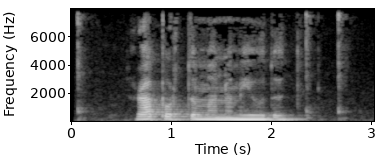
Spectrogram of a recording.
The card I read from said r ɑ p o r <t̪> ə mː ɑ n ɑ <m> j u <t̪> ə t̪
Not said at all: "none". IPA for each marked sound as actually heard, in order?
t̪, m, d̪

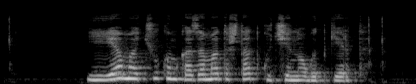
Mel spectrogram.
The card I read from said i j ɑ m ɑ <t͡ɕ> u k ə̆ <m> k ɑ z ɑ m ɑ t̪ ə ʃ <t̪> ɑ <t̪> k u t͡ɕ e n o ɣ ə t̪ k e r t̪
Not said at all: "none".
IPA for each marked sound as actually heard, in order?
t͡ɕ, m, t̪, t̪

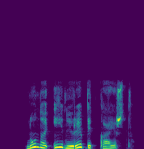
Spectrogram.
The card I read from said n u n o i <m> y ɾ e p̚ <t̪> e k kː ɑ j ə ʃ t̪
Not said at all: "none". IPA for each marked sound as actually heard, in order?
n, d̪

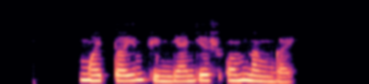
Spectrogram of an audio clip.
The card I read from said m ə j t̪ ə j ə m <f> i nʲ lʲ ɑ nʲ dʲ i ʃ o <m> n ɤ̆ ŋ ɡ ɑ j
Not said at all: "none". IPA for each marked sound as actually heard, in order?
f, m

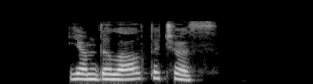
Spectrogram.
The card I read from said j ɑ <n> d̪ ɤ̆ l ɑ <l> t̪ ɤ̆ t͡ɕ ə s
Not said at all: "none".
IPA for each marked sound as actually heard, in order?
m, l

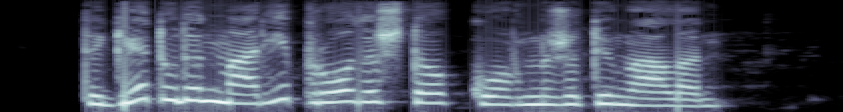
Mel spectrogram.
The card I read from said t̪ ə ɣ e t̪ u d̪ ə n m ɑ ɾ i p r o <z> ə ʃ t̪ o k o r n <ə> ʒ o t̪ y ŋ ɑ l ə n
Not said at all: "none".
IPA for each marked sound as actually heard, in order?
z, ə

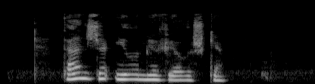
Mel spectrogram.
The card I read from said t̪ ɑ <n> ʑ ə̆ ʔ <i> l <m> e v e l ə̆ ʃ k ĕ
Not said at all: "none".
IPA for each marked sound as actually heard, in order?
n, i, m

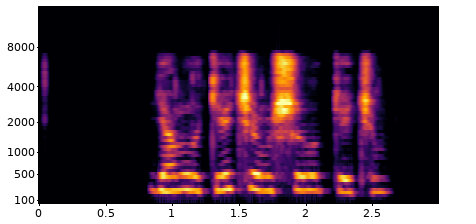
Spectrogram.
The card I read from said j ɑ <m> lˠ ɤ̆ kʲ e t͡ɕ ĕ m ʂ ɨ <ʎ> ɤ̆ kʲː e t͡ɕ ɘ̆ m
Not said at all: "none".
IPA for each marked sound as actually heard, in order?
m, l

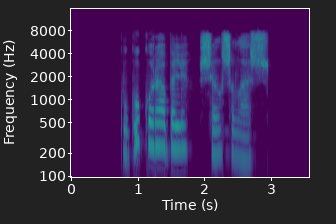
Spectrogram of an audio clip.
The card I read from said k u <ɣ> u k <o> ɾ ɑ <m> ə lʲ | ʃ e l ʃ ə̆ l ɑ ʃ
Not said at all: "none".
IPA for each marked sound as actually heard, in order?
ɣ, o, b

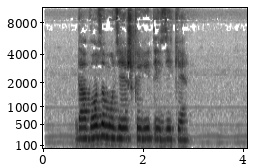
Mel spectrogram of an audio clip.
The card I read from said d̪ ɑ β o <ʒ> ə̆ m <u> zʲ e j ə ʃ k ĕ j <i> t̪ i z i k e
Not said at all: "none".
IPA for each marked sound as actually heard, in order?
z, u, y

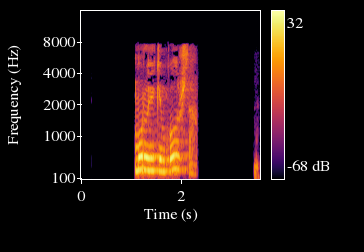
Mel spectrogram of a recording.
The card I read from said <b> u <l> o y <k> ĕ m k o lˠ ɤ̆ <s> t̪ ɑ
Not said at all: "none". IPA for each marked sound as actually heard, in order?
m, ɾ, k, ʃ

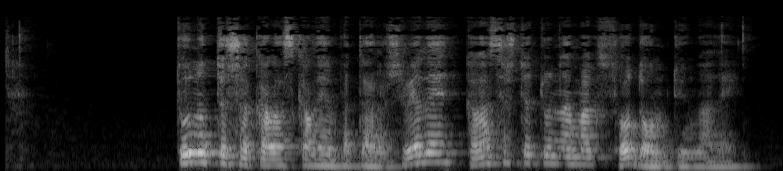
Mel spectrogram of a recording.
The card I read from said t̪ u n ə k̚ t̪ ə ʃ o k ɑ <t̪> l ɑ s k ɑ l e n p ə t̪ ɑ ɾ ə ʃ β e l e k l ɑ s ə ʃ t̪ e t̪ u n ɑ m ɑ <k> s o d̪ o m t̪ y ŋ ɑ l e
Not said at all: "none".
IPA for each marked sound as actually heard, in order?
none, k

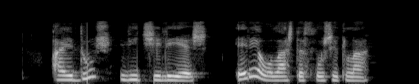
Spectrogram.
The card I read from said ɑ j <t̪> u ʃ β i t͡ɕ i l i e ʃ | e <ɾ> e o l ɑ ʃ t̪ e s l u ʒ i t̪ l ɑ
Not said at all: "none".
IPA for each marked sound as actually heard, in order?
d̪, ɾ

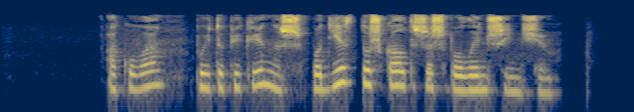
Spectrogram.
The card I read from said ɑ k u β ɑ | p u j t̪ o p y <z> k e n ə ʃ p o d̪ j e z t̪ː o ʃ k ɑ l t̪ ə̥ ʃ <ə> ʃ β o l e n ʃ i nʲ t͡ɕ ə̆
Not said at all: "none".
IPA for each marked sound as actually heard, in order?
none, ə

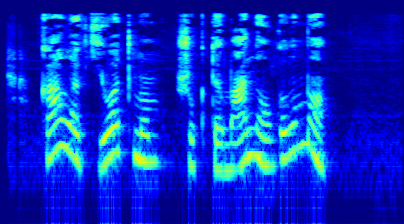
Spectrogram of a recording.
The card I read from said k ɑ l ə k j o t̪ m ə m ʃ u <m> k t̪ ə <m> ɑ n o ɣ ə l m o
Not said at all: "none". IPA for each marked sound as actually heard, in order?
none, m

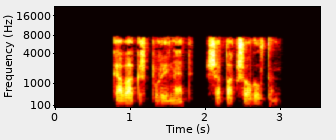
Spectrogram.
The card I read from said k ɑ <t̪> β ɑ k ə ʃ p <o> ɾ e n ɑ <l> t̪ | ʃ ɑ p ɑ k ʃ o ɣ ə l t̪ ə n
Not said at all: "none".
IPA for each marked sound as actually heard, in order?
none, u, none

